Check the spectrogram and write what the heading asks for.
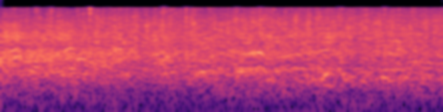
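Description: A large studio audience laughing together in response to a joke; a dense crowd laugh that eases slightly toward the end.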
